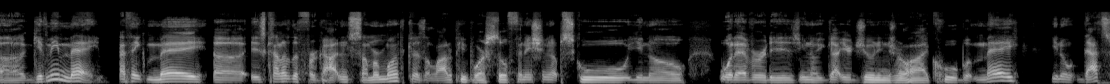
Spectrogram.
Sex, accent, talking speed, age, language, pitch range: male, American, 240 wpm, 20-39, English, 100-115 Hz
